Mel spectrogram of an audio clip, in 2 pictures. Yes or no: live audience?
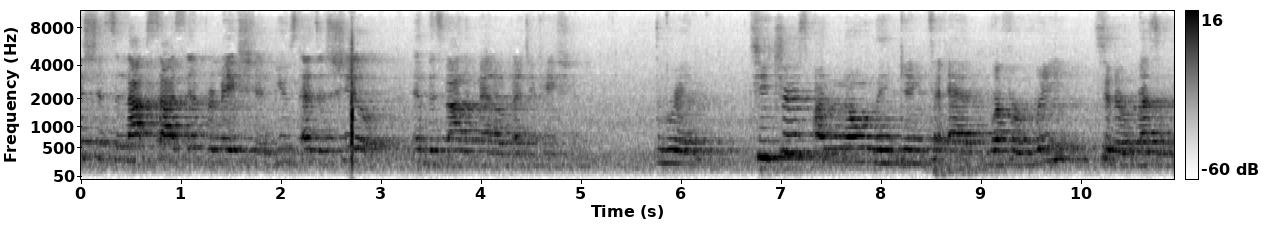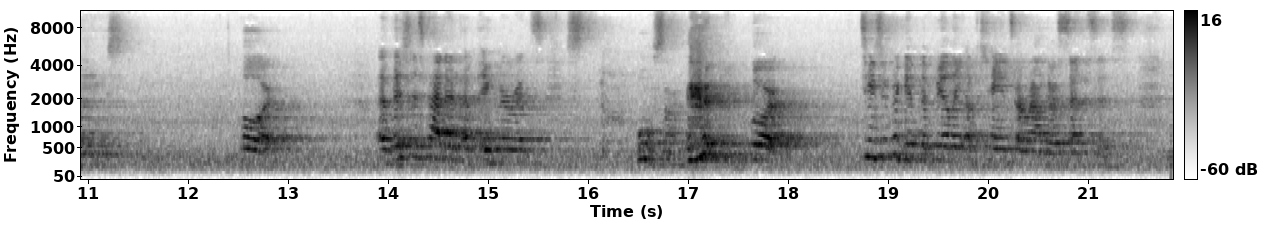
yes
